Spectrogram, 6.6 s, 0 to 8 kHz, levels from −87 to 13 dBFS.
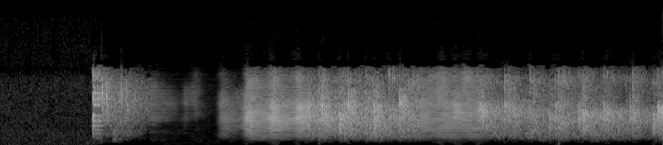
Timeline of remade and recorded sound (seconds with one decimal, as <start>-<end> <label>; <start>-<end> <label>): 0.0-1.5 recorded; 1.5-3.1 remade; 3.1-4.2 recorded; 4.2-4.8 remade; 4.8-6.6 recorded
